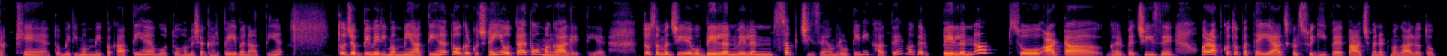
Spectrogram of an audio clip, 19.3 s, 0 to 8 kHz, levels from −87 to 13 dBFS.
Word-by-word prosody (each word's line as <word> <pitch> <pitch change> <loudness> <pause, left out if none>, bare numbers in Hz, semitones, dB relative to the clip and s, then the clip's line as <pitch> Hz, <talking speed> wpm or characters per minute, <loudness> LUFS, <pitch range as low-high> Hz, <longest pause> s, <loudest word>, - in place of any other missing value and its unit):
रखे 210 - -7
हैं, 180 -3 -5
तो - - -9
मेरी 190 +1 -10
मम्मी 185 -1 -7
पकाती 175 +4 -3
हैं, 225 0 -2
वो 195 -4 -7
तो 190 - -7
हमेशा 185 0 -6
घर 175 0 -10
पे - - -1
ही 210 +2 -1
बनाती 175 -3 -8
हैं। 240 +5 -7 0.8
तो 250 - +4
जब 225 -2 +5
भी 235 0 0
मेरी 220 -1 +1
मम्मी 190 0 -2
आती 195 +2 -5
हैं, 250 +5 +1
तो 280 -1 +3
अगर 245 -1 +2
कुछ 255 - 0
नहीं 245 +5 +2
होता 245 -1 +5
है 265 - +6
तो 295 0 -1
वो 295 - 0
मँगा 185 -6 +3
लेती 160 - -11
हैं, - - -13 0.5
तो - - +3
समझिए 235 -2 +1
वो 215 0 0
बेलन-वेलन 210 0 +3
सब 255 +5 +1
चीज़ें, 170 -1 -3
हम 185 +1 -9
रोटी 190 +4 -7
नहीं 265 +2 -6
खाते 255 +8 -4
मगर 270 -5 -2 0.2
बेलन 220 +1 +5
ना, 450 - +3 0.3
सो 225 -1 +3 0.2
आटा, 200 -1 +4 0.2
घर 190 +2 -6
पे 200 - -1
चीज़ें 200 -1 -2 0.4
और 295 - +7
आपको 275 -1 +5
तो 265 0 -3
पता 215 -4 -3
ही 205 +1 -1
है 210 - +3
आजकल 195 +1 +1
स्विगी 185 -1 -8
पे 185 -1 0
5 170 -2 +2
मिनट 180 0 -6
मँगा 170 -1 0
लो, 170 +1 -5
तो 170 0 -11
205 Hz, 200 wpm, -23 LUFS, 185-230 Hz, 0.8 s, और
